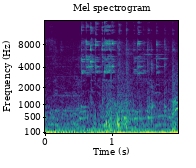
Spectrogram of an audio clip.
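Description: Plastic rings from a ring-toss game landing among tightly packed glass bottles, clinking and rattling against the glass in a quick cluster of sharp clinks that begins about half a second in and lasts about a second. A steady low hum continues underneath.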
